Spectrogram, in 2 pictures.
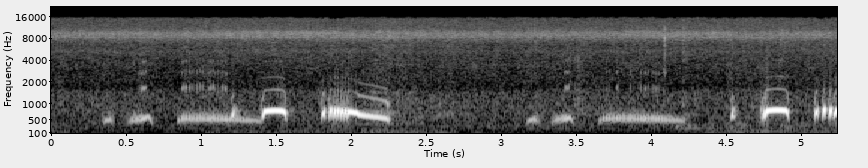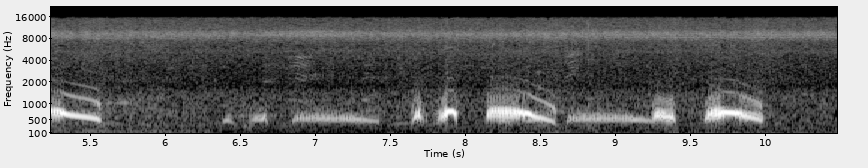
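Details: Spotted dove cooing, played to lure and stir up other doves: low hollow coo phrases of short notes then a long drawn, wavering coo, repeated in groups every few seconds, with a faint high hiss.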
